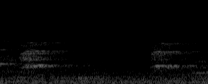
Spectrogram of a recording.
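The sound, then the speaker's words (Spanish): A dog barks twice, about a second apart, each bark short and fairly faint, with no talking and a low steady background hum. “ese perro nos va, a cagar, el audio todo entero.”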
